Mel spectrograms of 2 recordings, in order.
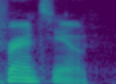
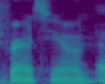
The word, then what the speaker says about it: Francione: It is Francione. – Francione. – It is Francione.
